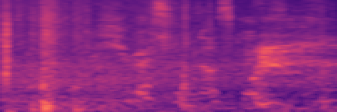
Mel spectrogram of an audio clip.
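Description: Indistinct voices of people talking over a steady low rumble inside a vehicle, with a few low thumps.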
